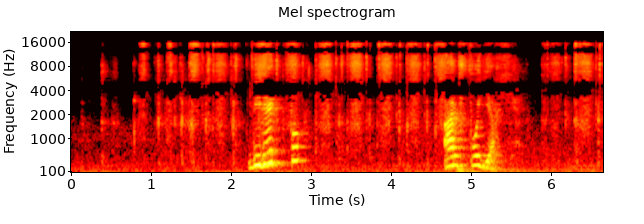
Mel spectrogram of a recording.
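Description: A spray bottle hisses as it mists.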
